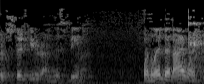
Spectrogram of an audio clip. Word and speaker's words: Bema: That's called the Bema, or I understand in Greek it's called Bema. They pronounce the B like a V.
